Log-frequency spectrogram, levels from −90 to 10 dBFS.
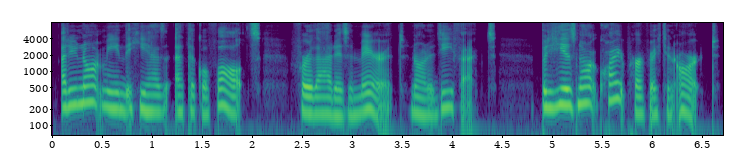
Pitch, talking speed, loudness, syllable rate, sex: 195 Hz, 225 wpm, -20 LUFS, 5.4 syllables/s, female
